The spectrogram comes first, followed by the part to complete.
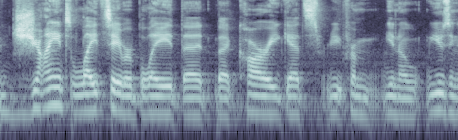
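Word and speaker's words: Karre: carr and or kari i keep saying car kari because it's spelt k-a-r-r-e so i'm thinking like car but no i think it's kari anyways kari and his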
